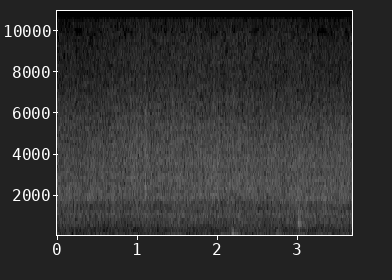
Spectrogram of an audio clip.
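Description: Steamed bok choy, diced red capsicum and other vegetables land in a hot tofu stir-fry pan, giving a steady, even sizzle and hiss throughout with a few soft knocks, no talking.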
